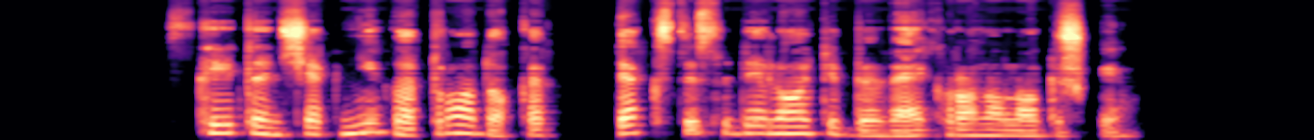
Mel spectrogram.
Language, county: Lithuanian, Alytus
